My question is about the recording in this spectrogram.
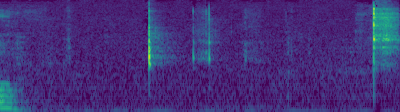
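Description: Strider SMF folding knife's blade being worked open and shut, giving sharp metallic clicks: a loud click a little under a second in, a couple of faint ticks just after, and another loud click near the end.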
